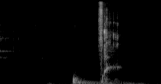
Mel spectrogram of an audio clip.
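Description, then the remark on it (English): A short, wet glug of Southern Tier Warlock pumpkin stout pouring into a glass: a soft low splash that swells into a brief fizzy, gurgling burst, then fades within a second, with no talking. “And here is our lovely pour.”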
